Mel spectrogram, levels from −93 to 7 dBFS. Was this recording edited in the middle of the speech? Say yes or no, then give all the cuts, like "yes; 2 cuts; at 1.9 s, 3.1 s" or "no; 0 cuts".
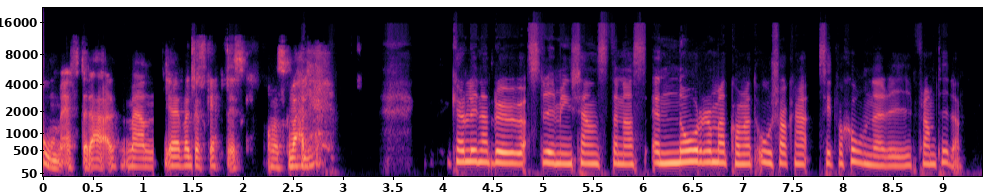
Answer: yes; 6 cuts; at 1.1 s, 1.5 s, 4.5 s, 4.8 s, 6.9 s, 7.8 s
